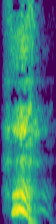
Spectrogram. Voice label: happy; davion; dota; dragon knight

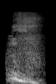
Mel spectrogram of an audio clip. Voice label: tusk pain

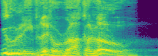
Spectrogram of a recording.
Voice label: anger; dota; tiny

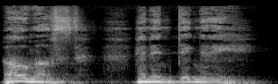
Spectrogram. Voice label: lasthit pain; slyrak; dota

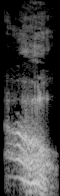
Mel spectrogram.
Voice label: pain; tiny

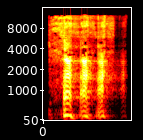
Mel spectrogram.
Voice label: monkey laugh; dota; monkey king

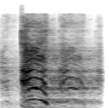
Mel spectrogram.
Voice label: monkey crown pain; dota; monkey king

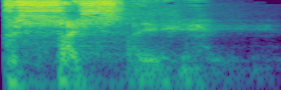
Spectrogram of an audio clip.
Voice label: lasthit pain; dota; earthshaker; arcana

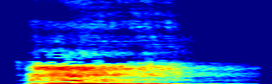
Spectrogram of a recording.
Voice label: grunts; dota; elder titan

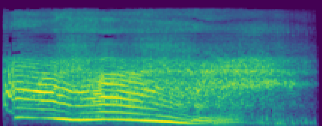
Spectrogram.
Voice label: happy; dota; meepo

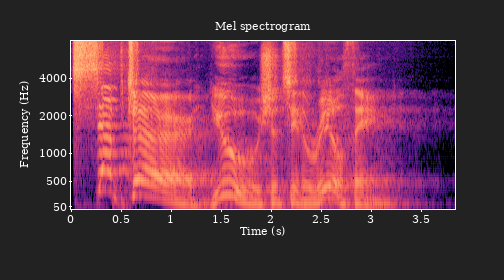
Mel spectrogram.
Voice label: scepter announce in game; dota

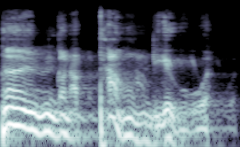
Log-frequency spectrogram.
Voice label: attack pain; dota; earthshaker; arcana

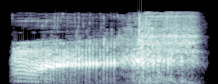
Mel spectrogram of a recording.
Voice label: lion pain; dota

